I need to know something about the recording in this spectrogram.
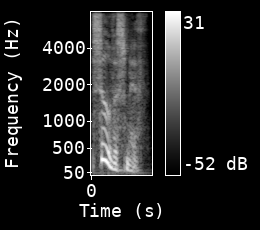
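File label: "silversmith", British English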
